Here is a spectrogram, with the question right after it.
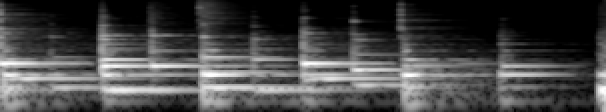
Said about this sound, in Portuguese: Não, tocou o telefone e mudou a minha vida.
